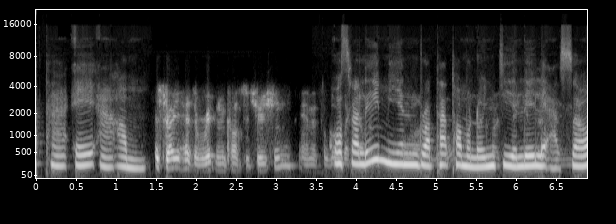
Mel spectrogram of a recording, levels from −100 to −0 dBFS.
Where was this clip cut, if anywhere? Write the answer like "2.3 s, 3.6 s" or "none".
1.4 s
